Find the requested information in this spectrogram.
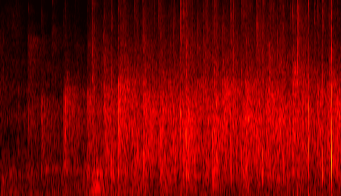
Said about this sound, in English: We're cheering you on, man.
